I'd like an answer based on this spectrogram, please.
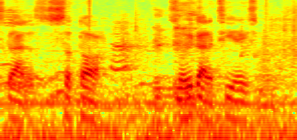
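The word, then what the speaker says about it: סתר: But it's pronounced sathar.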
